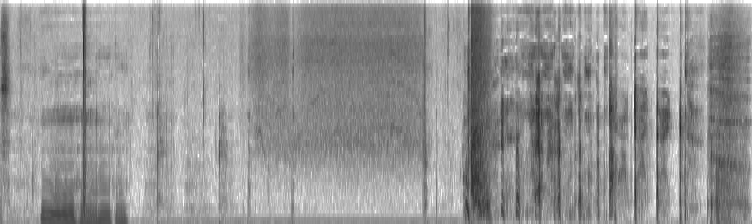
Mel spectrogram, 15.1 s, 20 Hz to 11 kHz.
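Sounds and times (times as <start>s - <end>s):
man coughing: 9.3s - 14.5s.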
